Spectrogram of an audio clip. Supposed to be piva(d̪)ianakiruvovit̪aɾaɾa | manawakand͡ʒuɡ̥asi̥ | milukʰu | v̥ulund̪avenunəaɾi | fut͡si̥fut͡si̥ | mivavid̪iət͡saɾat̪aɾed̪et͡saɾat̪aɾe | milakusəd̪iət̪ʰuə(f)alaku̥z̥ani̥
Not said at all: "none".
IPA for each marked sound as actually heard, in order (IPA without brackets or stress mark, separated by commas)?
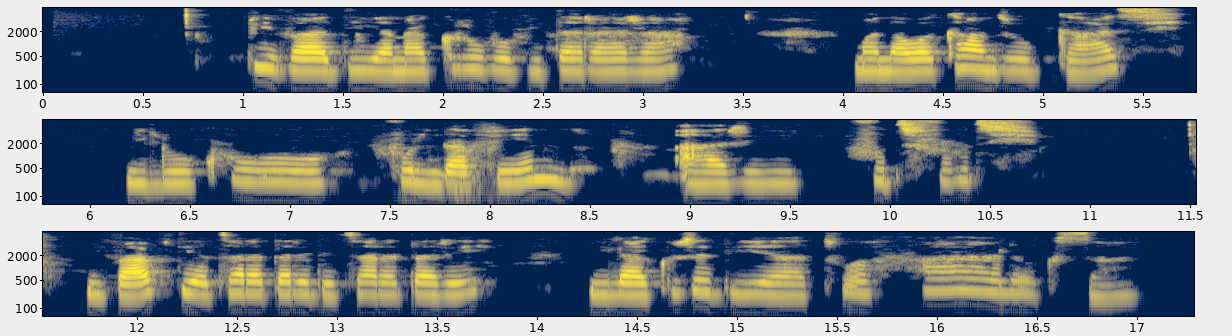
d̪, f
